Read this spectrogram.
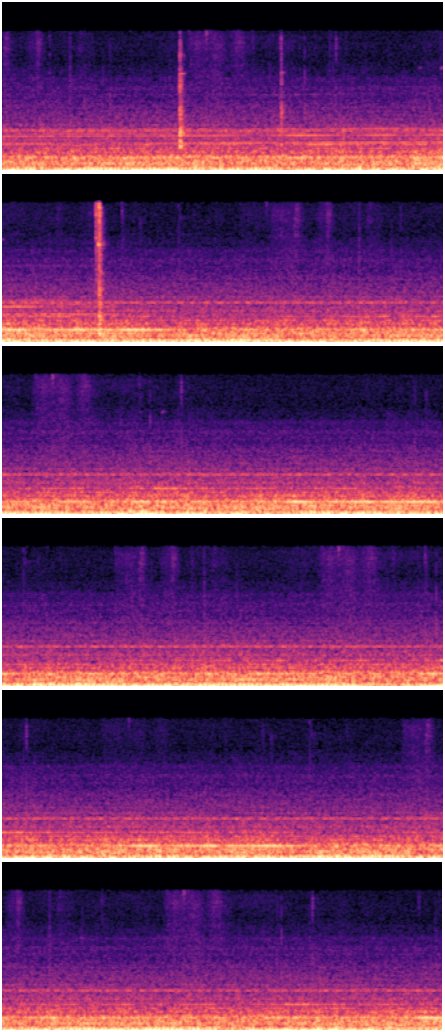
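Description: A high-speed electric train runs at speed, rumbling on the rails as heard from inside the cab.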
